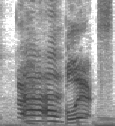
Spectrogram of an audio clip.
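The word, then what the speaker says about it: Blitzø: Are you okay, Mr. Blitz, the O is silent.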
